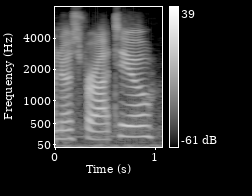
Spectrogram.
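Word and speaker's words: NOS4A2: hulu now the show nosferatu uh and it's spelled nos the letter four the letter a and then two like a license plate knows ferrara too and it's based on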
